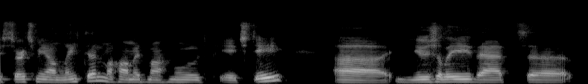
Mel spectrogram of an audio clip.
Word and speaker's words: Mahmoud: you uh for watching and thank you muhamed Mahmud is Mahmud no you hit it right the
